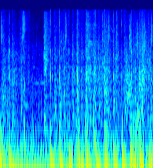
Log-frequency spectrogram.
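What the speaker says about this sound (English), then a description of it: "the Peacekeeper is one of the best ARs in the game now" Peacekeeper assault rifle firing in Call of Duty, a loud, fast-cycling stream of closely spaced shots that carries on without pause for the whole burst.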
